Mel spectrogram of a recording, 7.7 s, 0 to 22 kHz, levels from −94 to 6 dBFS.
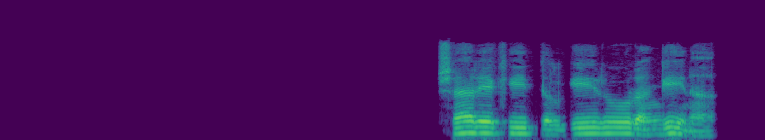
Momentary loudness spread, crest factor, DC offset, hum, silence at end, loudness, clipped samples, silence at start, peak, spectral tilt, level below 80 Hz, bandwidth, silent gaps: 11 LU; 20 dB; under 0.1%; none; 0.55 s; -25 LUFS; under 0.1%; 4.4 s; -8 dBFS; -6.5 dB/octave; -62 dBFS; 7.6 kHz; none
